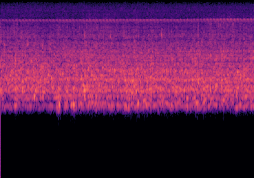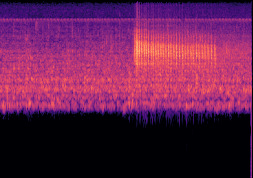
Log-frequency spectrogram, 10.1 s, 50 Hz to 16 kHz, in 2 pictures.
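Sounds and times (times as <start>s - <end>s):
belted kingfisher rattle call in Arizona: 7.8s - 9.8s.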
